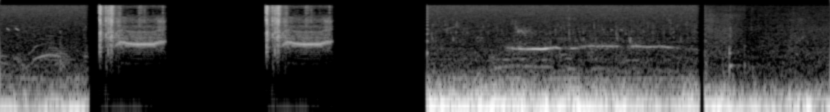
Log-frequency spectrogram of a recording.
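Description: Two camera shutter clicks about a second apart, each set in dead silence, between stretches of wind rumbling on the microphone.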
